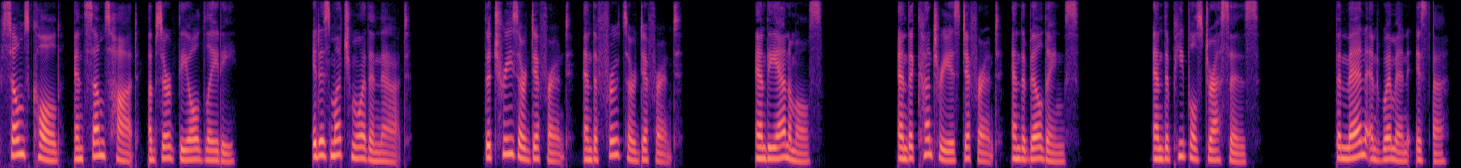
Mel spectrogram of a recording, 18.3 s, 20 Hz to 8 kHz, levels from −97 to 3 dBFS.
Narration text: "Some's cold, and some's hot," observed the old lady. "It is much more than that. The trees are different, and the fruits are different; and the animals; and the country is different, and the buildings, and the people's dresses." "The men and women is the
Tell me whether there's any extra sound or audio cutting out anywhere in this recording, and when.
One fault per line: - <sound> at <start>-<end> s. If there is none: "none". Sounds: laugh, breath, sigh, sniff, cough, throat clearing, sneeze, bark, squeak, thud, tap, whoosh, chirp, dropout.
- dropout at 17.9-17.9 s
